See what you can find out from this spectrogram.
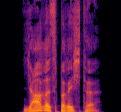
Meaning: nominative/accusative/genitive plural of Jahresbericht
- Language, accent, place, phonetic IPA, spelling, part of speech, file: German, Germany, Berlin, [ˈjaːʁəsbəˌʁɪçtə], Jahresberichte, noun, De-Jahresberichte.ogg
